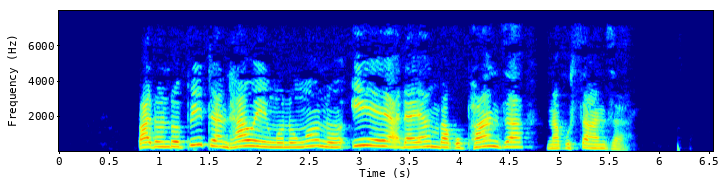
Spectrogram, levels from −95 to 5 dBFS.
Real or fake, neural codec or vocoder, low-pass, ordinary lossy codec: real; none; 7.2 kHz; MP3, 48 kbps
